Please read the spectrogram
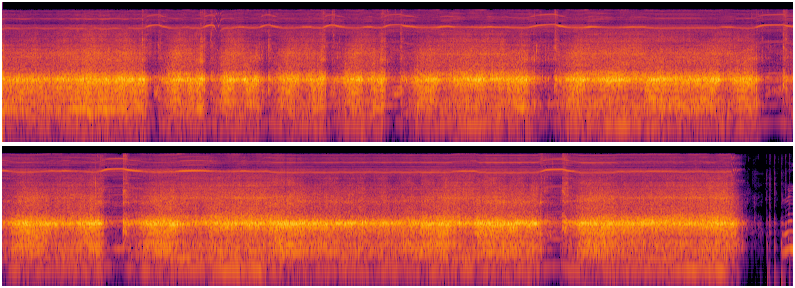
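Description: Braun immersion blender running steadily in a plastic beaker, whipping powdered milk substitute, sunflower oil and water into imitation cream after extra powder was added to thicken it. The motor sound dips briefly about seven times along the way.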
